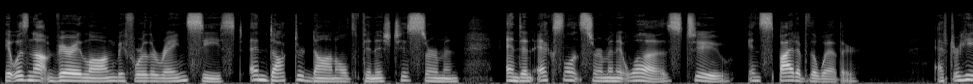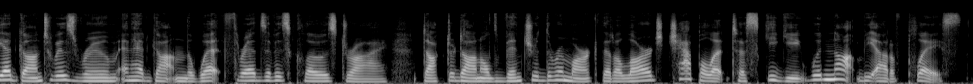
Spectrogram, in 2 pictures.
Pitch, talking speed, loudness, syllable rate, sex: 160 Hz, 190 wpm, -21 LUFS, 4.9 syllables/s, female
